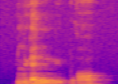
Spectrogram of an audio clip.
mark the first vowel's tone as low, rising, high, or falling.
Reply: falling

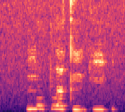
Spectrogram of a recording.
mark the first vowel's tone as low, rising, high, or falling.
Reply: high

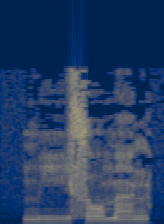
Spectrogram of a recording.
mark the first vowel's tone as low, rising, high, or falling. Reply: low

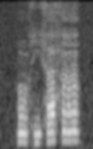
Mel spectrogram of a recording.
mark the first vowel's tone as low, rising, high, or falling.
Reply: low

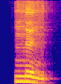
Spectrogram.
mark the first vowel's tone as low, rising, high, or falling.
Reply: falling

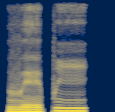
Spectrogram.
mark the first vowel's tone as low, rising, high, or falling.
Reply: low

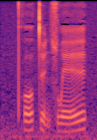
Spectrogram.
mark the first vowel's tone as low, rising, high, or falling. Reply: rising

